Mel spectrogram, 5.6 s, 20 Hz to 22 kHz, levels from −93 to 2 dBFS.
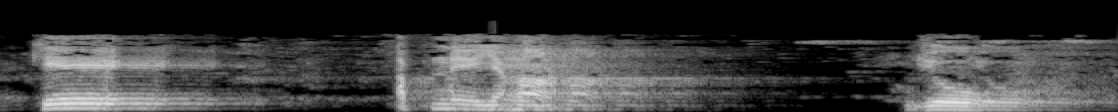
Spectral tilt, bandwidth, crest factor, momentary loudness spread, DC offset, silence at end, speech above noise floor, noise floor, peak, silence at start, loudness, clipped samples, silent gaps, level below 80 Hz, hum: -5.5 dB/octave; 6.6 kHz; 18 dB; 20 LU; under 0.1%; 0.1 s; 38 dB; -54 dBFS; 0 dBFS; 0.15 s; -15 LUFS; under 0.1%; none; -62 dBFS; none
